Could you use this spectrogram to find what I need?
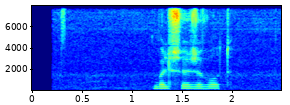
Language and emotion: Russian, neutral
